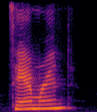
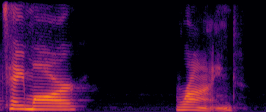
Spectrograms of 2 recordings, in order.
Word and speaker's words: tamarind: Tamarind. It's like tamar rind. That's how you spell it.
